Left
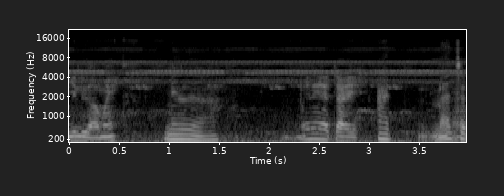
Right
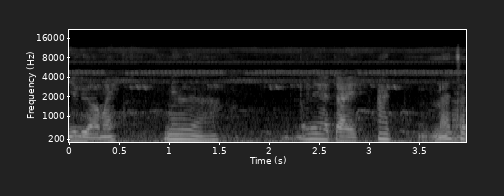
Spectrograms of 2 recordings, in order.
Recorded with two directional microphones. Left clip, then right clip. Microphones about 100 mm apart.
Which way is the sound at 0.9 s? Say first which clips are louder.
Left 2 dB; 20° left (ahead or behind).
